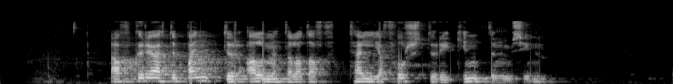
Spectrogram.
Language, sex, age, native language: Icelandic, male, 30-39, Icelandic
